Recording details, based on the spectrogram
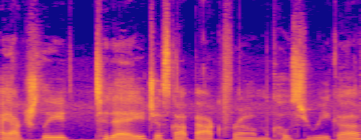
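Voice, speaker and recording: The woman talks while noticeable background noise carries on. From US Northeast, southeastern Connecticut. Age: 20s. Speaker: public health student. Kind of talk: class self-introduction video.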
